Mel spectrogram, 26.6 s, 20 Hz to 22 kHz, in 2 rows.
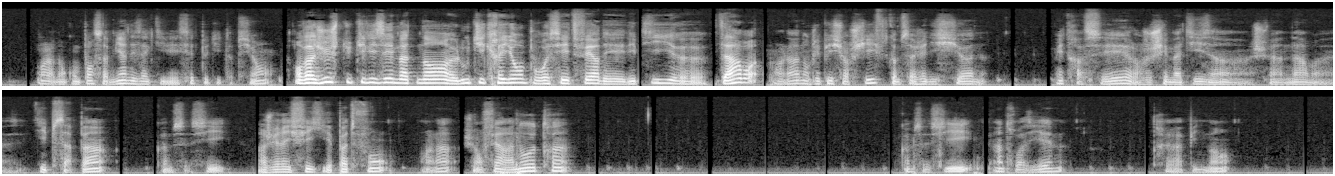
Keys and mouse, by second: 0.1 ctrl+z, 1.0 click, 1.8 click, 2.8 click, 3.9 click, 5.2 click, 5.7 click, 6.3 click, 8.2-11.8 shift+drag, 12.0-15.8 shift+drag, 17.1 click, 18.0-22.3 shift+drag, 22.8-24.8 shift+drag, 25.0-26.6 shift+drag.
